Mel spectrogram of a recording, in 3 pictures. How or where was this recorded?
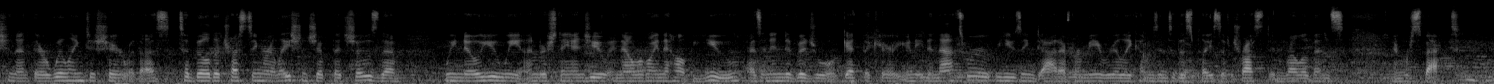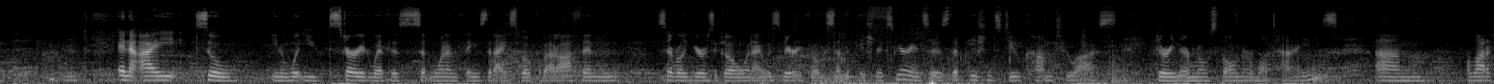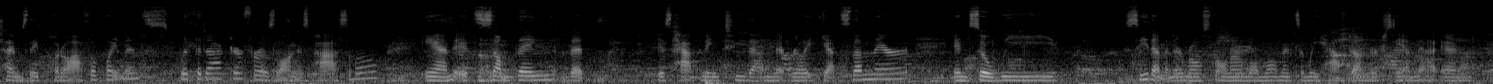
busy venue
